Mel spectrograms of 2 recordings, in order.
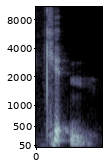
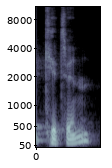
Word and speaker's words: kitten: makes a different sound we have to make a stop T and Link it to the N example kitten you can say kitten but most people say kitten you do the stop T kit you don't release and then you fall to an n k when you make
